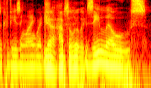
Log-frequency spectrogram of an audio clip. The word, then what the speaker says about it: Zellus: Zelos is what it really looks like phonetically.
